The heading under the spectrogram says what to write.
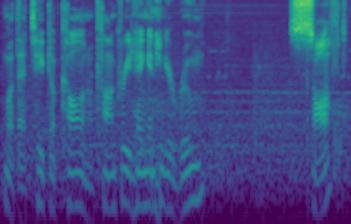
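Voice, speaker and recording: Man acting as the Winter Soldier, low and slow. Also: over music, natural voice. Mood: teasing. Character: brooding, guilt-ridden brainwashed soldier turned hero, weary but loyal. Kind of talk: cinematic video game acting and narration.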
